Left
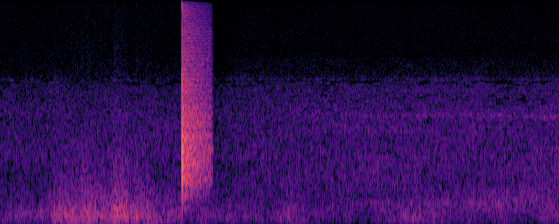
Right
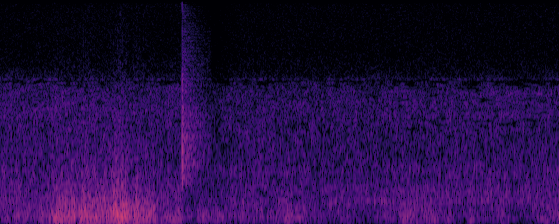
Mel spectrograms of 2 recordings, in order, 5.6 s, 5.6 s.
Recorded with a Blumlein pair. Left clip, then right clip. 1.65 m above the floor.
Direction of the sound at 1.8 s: 40° left.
